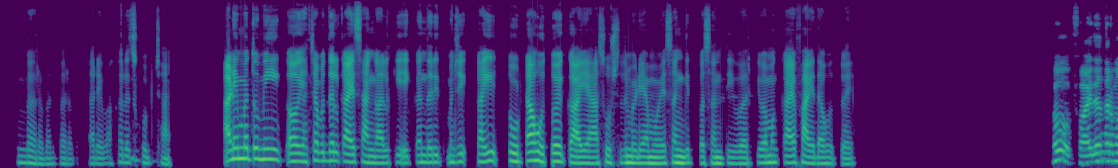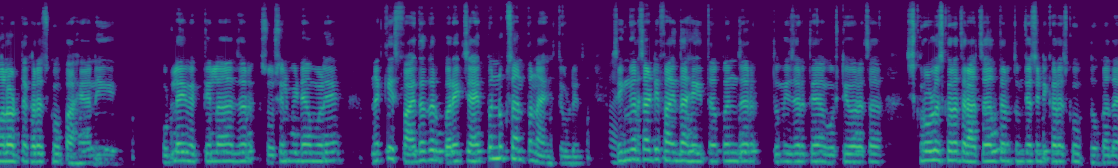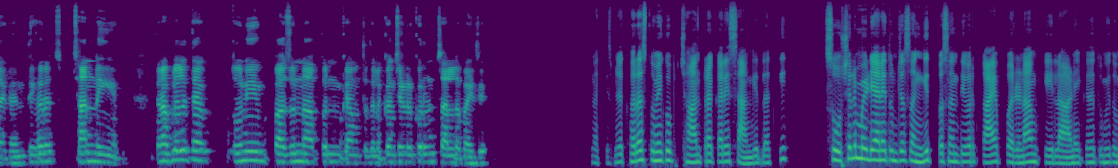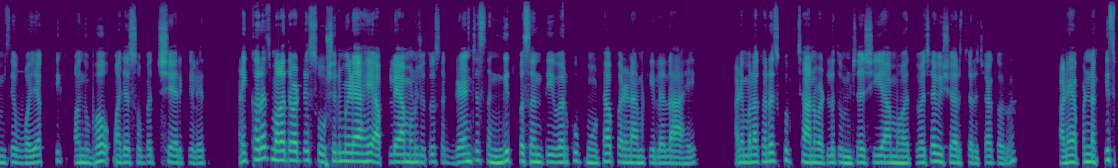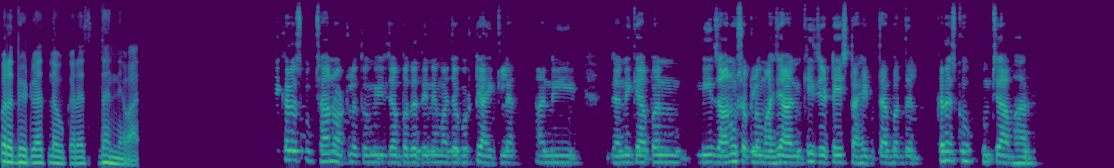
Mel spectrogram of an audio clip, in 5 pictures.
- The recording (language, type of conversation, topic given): Marathi, podcast, सोशल मीडियामुळे तुमच्या संगीताच्या आवडीमध्ये कोणते बदल झाले?
- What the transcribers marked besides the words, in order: other background noise; in English: "सिंगरसाठी"; "राहाल" said as "राचाल"; in English: "कन्सिडर"; in English: "शेअर"; in English: "टेस्ट"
